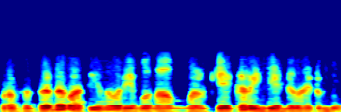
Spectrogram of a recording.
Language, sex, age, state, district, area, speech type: Malayalam, male, 18-30, Kerala, Idukki, urban, conversation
